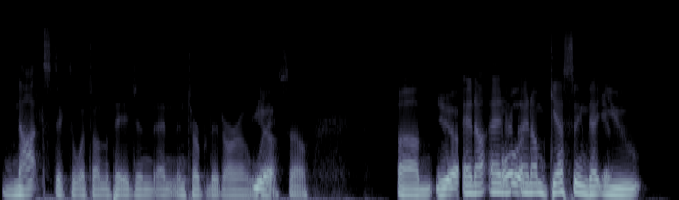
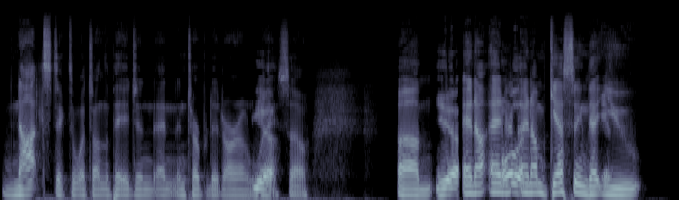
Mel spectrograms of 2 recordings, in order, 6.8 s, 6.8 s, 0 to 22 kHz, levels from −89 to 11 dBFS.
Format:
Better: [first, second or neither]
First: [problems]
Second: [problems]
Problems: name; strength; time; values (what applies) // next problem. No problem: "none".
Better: second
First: muffled; very; fading above 1 kHz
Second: none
